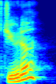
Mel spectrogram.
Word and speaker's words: Joanna: My name is Joanna. Rhymes with tuna. Juna? Oh, it's Juna?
